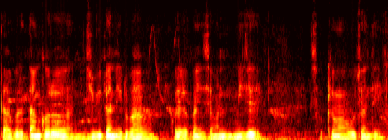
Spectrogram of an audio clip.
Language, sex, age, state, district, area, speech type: Odia, male, 18-30, Odisha, Mayurbhanj, rural, spontaneous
